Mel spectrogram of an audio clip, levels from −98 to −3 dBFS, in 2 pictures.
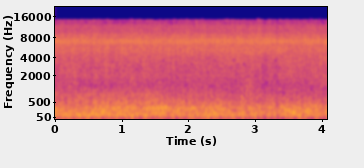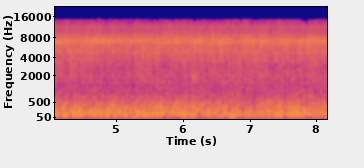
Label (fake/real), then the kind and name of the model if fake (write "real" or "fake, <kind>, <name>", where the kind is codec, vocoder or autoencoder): real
